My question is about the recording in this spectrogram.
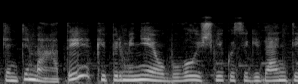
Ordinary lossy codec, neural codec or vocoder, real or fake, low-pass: Opus, 32 kbps; none; real; 7.2 kHz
